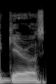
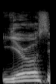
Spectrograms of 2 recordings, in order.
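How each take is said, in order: First: Gyros said with a hard G at the start; anglicised pronunciation. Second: Gyros said as "YEE-ros", with a Y at the start; correct pronunciation. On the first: Speaker defends English-style gyros, with a hard G. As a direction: say gyros like "GEE-ros", G as in get. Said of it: "I would say gyros 'cause we're speaking English". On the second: Friend concedes the correct word, Gyros as "YEE-ros". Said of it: "Gyros is correct". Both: Shown as a demonstration.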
